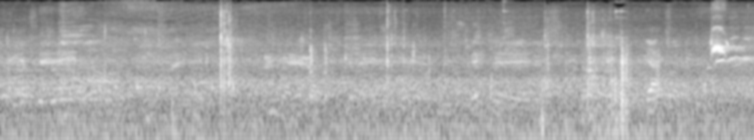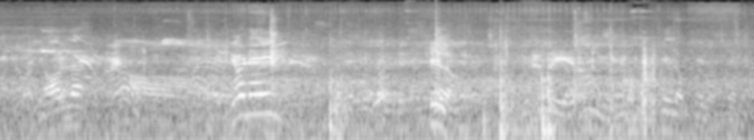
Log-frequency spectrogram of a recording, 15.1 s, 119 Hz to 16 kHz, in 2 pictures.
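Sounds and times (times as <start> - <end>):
spectators chattering: 0.0 - 15.0.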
